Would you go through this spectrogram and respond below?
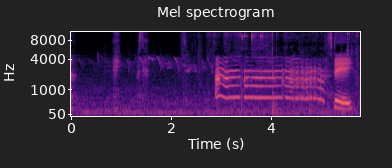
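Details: During his daily greeting in a 1989 Jeep Wrangler YJ, Elyot, a rescued Aussie shepherd mix, holds a long, even, nasal tone for about two seconds. A sharp falling yelp follows, after quiet rustling and clicks.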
